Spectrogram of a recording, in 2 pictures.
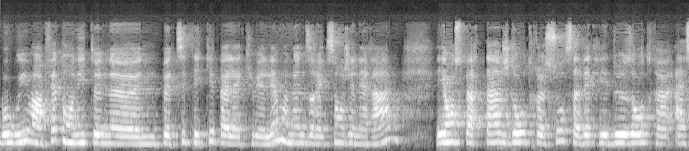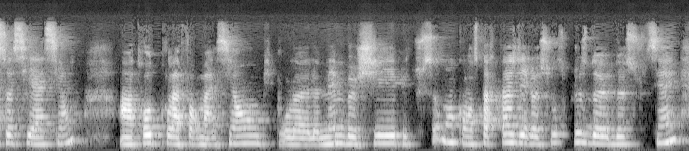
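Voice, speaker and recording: Her tone is dark and mellow, somewhat breathy, with fairly even intonation. This woman keeps a moderate pace while her loudness swings widely. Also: fairly high pitch for a woman. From Quebec, Estrie. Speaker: municipal recreation director. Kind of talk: interview. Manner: halting.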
